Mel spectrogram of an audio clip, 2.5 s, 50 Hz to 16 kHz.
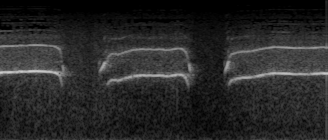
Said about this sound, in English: Sure, and he gave me this little whistle and said if we ever needed help, just to blow on it 3 times and he'd come a-running. I'm sure Fifo can help us.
